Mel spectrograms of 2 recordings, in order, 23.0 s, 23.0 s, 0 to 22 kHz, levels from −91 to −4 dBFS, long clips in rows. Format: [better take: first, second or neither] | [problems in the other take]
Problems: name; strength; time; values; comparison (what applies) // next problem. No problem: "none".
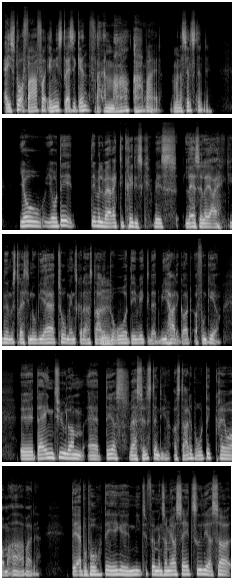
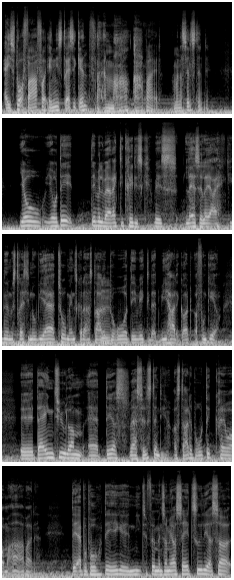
first | low rumble; noticeable; throughout; 20 dB below the speech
